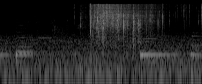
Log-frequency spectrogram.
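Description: A bowl of water dumped over a person's head, splashing down over him and onto the concrete in one short rush of about half a second near the middle. Background music plays underneath.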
